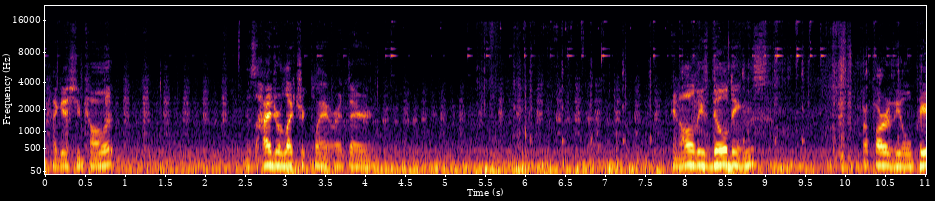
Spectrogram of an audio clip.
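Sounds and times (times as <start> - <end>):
dog panting: 0.0 - 10.7
car road and engine rumble: 0.0 - 11.0.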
